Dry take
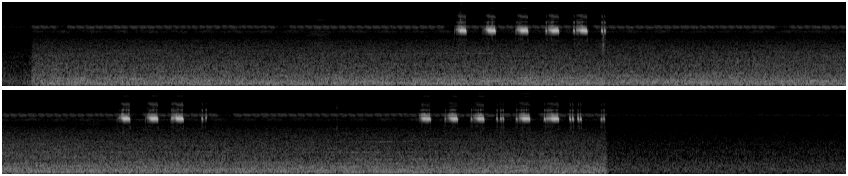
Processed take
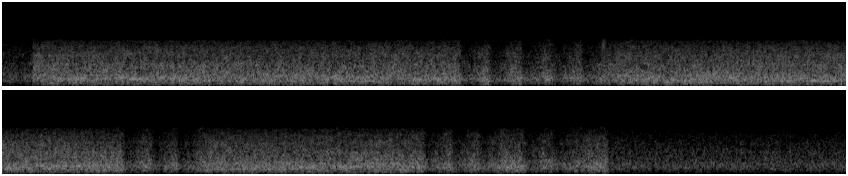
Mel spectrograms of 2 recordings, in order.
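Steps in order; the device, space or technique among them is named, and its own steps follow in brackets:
voicemail (band-pass filter 300–2,900 Hz; downward compressor 8 to 1, threshold −36 dBFS, peak gain reduction 13 dB; level +8.5 dB; AMR narrowband 5.15 kbit/s 8,000 Hz)

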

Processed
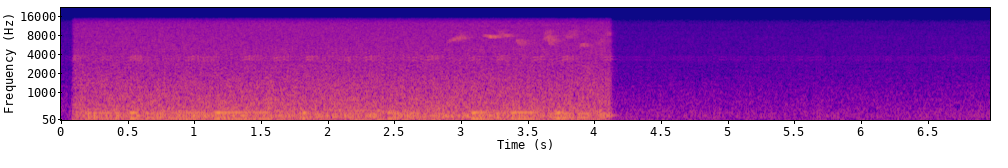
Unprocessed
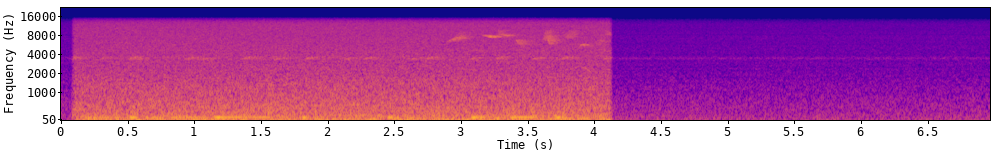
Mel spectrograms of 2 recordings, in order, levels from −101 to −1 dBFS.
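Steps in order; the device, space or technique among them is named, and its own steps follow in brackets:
alien voice (ring modulation 170 Hz; flanger 0.63 Hz, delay 6.3 ms, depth 2.9 ms, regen −67%)

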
